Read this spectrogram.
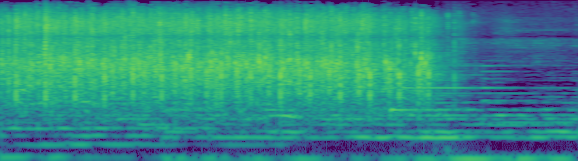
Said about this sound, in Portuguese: Você pode aplaudir ao Senhor se você crê nessa palavra?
